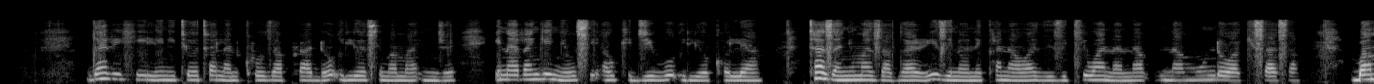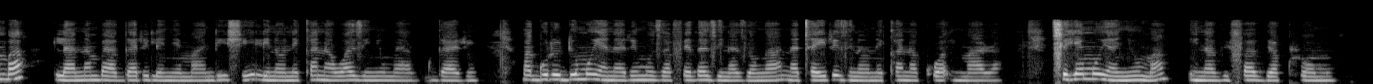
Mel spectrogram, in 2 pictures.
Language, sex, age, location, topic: Swahili, female, 25-35, Nairobi, finance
